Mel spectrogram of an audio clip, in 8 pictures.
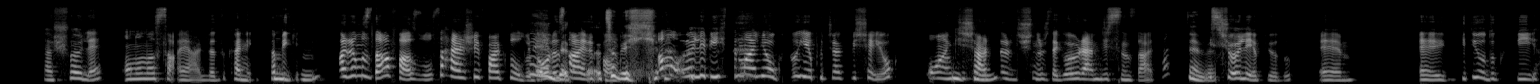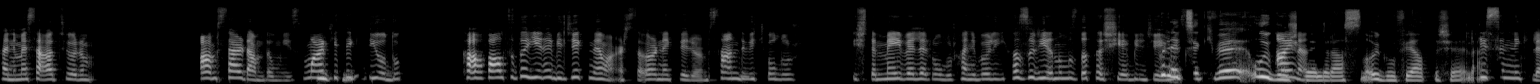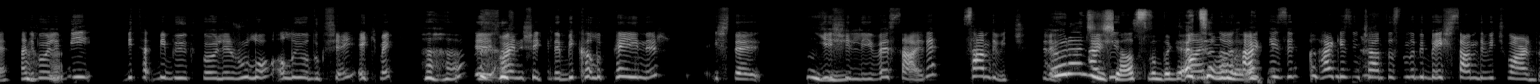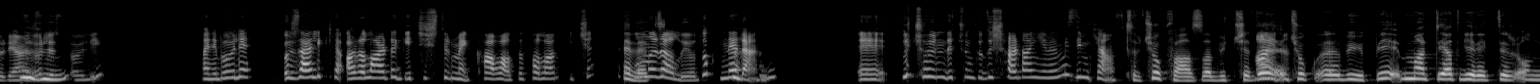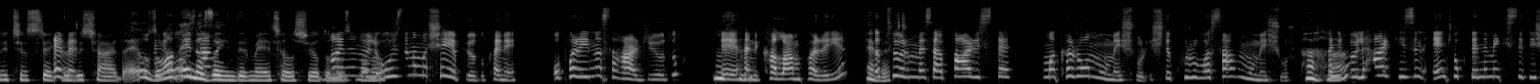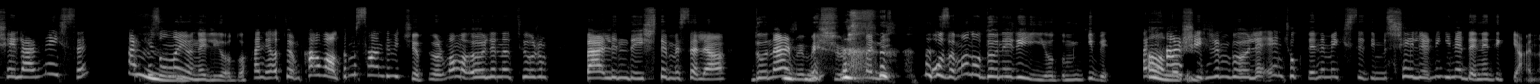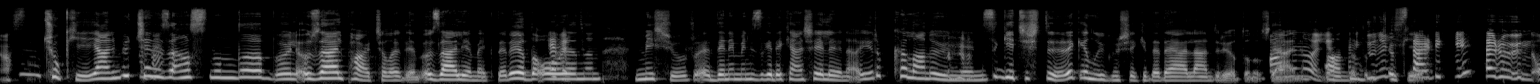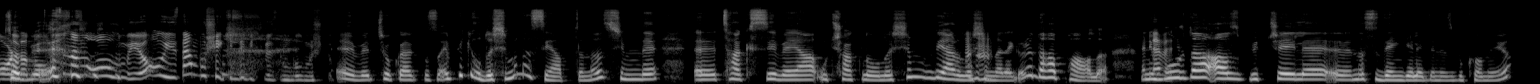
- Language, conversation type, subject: Turkish, podcast, Az bir bütçeyle unutulmaz bir gezi yaptın mı, nasıl geçti?
- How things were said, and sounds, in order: other background noise; laughing while speaking: "tabii ki"; chuckle; chuckle; other noise; laughing while speaking: "ge tam olarak"; chuckle; laughing while speaking: "meşhur?"; chuckle; tapping; chuckle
